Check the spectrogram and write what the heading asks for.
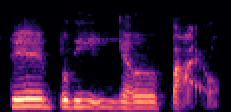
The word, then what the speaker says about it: bibliophile: and then we have the stress at the beginning of the word at the B as well as at the F sound, so the P H sound. Bibliophile.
